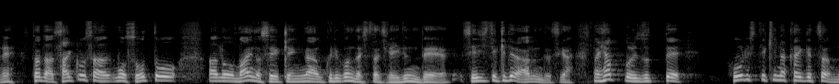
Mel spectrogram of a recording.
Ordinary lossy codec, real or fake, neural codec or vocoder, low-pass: none; real; none; none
